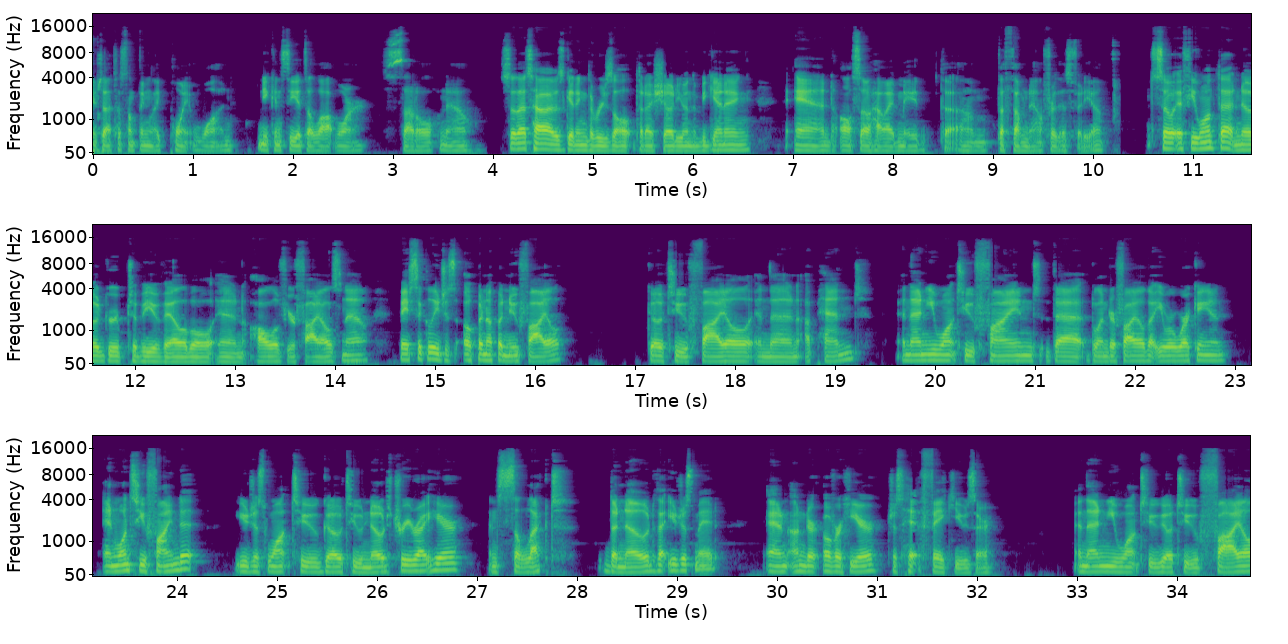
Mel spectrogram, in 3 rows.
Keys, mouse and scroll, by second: 1.4 scroll up 2, 3.8 middle click.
